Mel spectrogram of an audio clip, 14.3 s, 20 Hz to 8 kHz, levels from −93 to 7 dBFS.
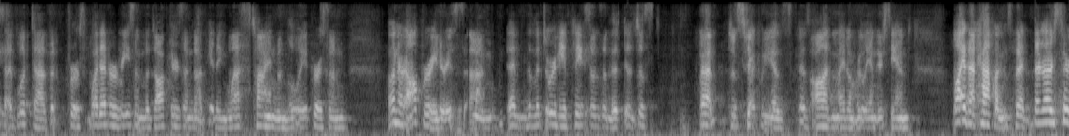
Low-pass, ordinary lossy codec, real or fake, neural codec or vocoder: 7.2 kHz; AAC, 32 kbps; fake; codec, 24 kHz, 1.5 kbps, HILCodec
